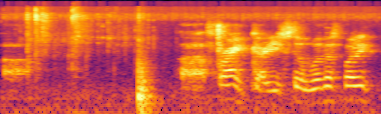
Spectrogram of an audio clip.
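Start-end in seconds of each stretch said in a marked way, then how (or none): none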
